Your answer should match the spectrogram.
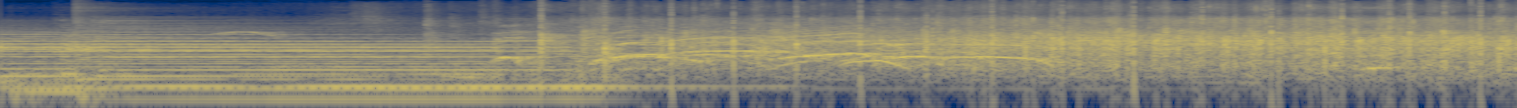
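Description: A band's final chord rings out on electric guitar for about four seconds, then cuts away into audience applause with whoops and cheers.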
